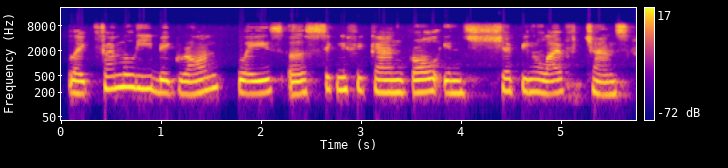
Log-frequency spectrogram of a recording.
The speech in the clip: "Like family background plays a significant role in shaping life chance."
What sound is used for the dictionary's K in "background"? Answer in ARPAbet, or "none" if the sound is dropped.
none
